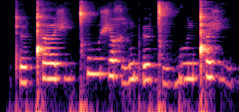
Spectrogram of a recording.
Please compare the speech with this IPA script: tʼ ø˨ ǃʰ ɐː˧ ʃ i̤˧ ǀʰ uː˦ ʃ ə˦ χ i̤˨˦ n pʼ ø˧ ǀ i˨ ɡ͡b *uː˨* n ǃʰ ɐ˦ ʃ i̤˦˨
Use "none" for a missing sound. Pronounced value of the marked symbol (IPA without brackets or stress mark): uː˧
